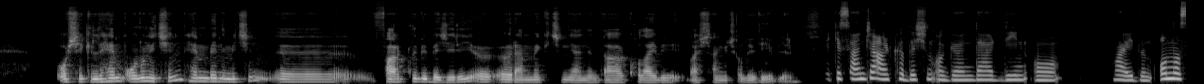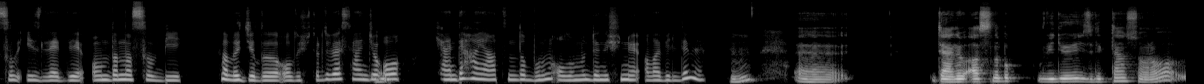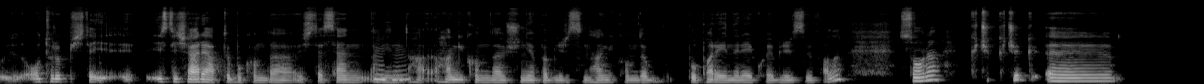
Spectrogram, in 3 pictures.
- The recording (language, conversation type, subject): Turkish, podcast, Birine bir beceriyi öğretecek olsan nasıl başlardın?
- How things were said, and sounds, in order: unintelligible speech; other background noise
